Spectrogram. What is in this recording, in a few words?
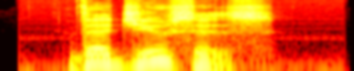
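"the juices", English, male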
